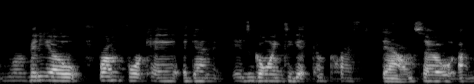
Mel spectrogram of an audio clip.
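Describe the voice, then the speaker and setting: A woman's voice: sits low, a bit bright. A woman teaching an online class over a group voice call, explaining step by step with many filler ums. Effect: heard over an online group voice call. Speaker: workshop instructor. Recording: dull lo-fi call audio.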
